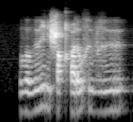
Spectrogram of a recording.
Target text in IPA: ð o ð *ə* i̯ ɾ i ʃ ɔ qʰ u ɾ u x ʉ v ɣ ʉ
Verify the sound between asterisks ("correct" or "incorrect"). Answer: incorrect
